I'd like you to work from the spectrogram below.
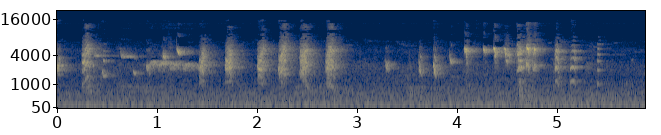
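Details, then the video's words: Pentet, the long-tailed shrike, heard in the morning giving rasping squawks and harsh buzzy notes mixed with higher chirps, delivered in quick bursts over a low background hum. "INDAHNYA DI PAGI HARI MENDENGAR SUARA PENTET"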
